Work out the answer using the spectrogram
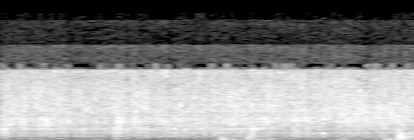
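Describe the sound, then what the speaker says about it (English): Cabbage frying in a pan gives off a steady, close, dense sizzle with a few soft stirring scrapes and no voices. "I'm using one hand to fry my cabbage"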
